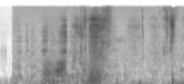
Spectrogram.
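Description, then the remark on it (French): Elton, a dog, licks its chops at home, a run of wet, irregular smacking and slurping clicks over about two seconds, fairly steady in loudness with a couple of sharper bursts, no voices. “Ah ouais, je sais Il se lèche les babines parce que tu as cuisiné.”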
